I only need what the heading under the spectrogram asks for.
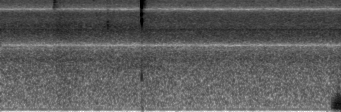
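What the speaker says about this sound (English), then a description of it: "I'm going to hold the shift key and click and drag" A computer mouse clicks while a line is drawn in Illustrator, a few faint isolated clicks spaced apart over quiet room tone, followed by a louder rustle at the end.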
